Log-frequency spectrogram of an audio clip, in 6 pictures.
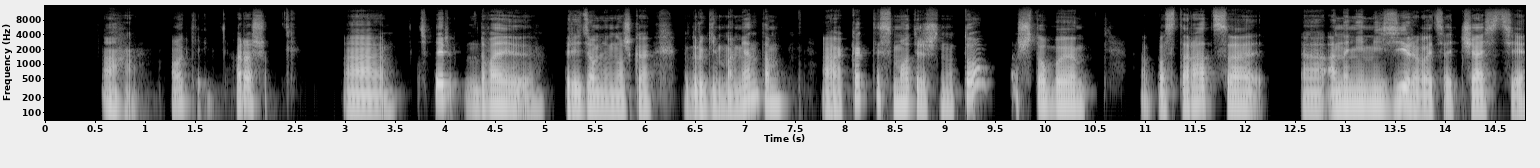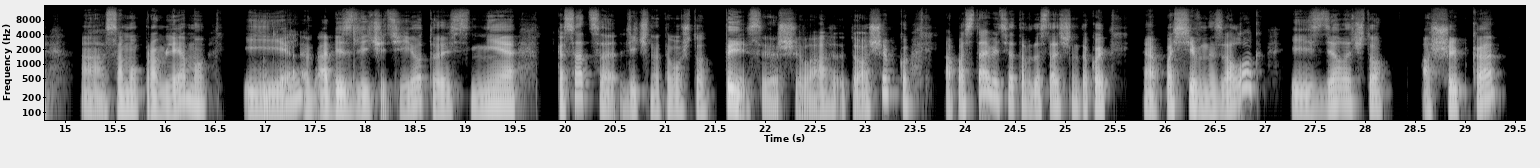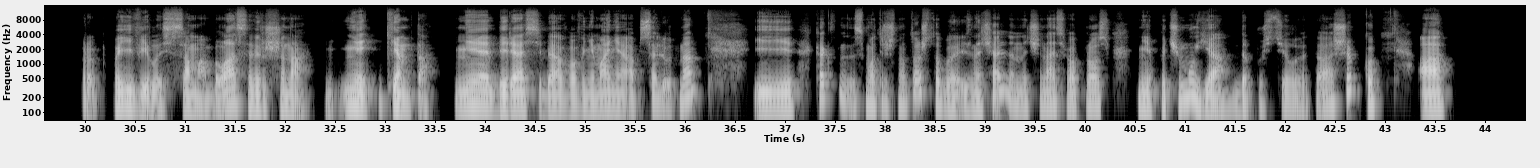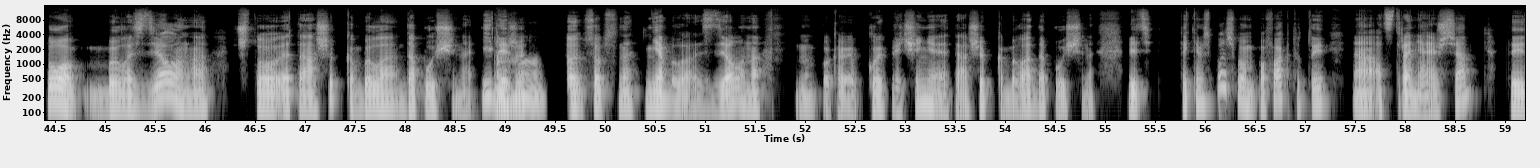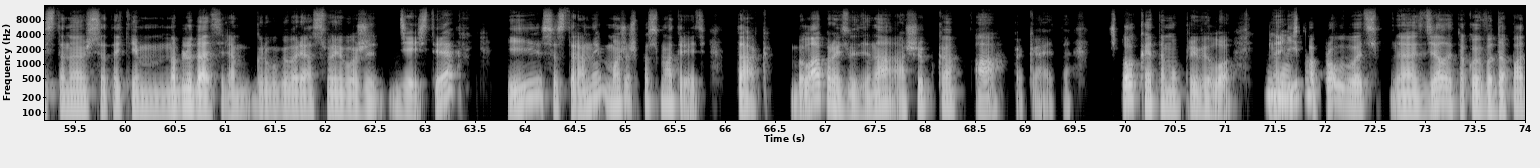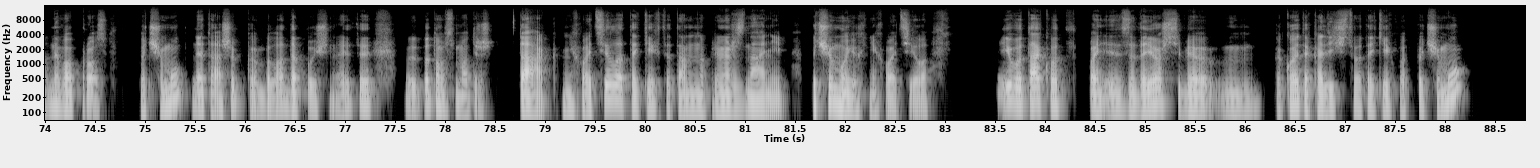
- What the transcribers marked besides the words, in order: none
- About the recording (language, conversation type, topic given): Russian, advice, Как научиться принимать ошибки как часть прогресса и продолжать двигаться вперёд?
